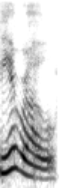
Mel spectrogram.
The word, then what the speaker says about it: gyro: I said is it gyro or euro? They said it's euro.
